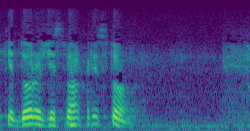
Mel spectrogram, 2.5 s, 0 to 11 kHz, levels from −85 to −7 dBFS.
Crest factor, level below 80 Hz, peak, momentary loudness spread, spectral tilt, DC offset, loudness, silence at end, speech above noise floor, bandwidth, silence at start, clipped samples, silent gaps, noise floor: 18 dB; -56 dBFS; -10 dBFS; 22 LU; -7 dB/octave; 0.1%; -24 LUFS; 0 s; 23 dB; 9 kHz; 0 s; under 0.1%; none; -47 dBFS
